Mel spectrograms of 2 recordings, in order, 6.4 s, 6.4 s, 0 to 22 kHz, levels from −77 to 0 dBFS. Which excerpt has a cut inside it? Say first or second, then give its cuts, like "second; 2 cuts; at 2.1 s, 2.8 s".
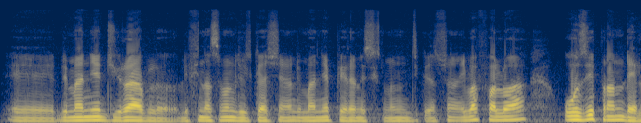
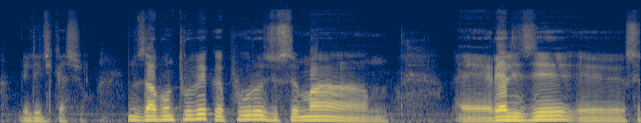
second; 1 cut; at 1.2 s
